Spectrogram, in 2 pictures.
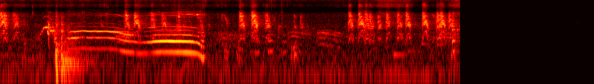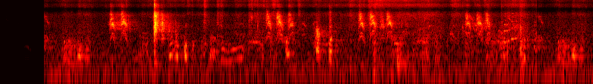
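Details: A single long meow from a cat wavers and then falls away over roughly two seconds, followed by a gap of silence and then irregular sharp clicks and taps.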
